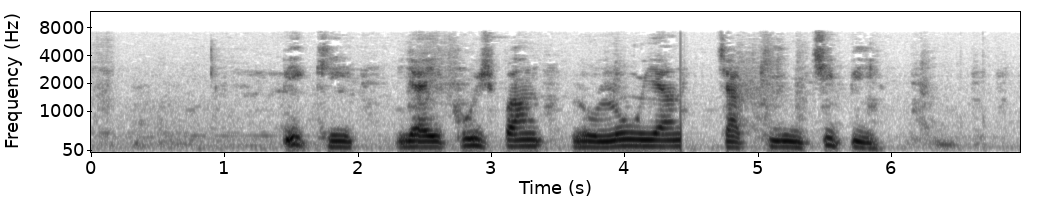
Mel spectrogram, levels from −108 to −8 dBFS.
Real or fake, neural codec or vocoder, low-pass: real; none; 7.2 kHz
